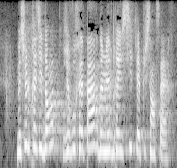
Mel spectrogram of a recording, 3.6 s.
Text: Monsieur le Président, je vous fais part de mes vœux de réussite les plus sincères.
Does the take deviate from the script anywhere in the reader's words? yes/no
yes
